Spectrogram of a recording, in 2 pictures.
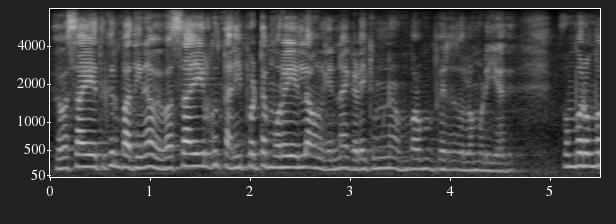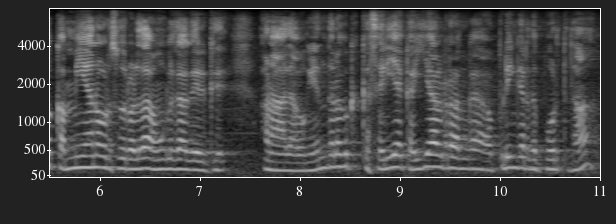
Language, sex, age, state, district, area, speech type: Tamil, male, 30-45, Tamil Nadu, Salem, rural, spontaneous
